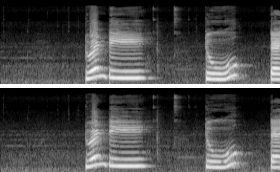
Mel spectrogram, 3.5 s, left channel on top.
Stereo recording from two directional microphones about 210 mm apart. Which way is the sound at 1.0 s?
35° left (ahead or behind).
